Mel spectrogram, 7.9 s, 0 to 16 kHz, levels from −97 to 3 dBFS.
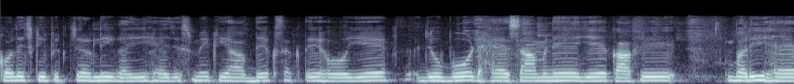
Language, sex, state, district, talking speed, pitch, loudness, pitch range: Hindi, male, Bihar, Araria, 160 wpm, 160 Hz, -14 LUFS, 155-165 Hz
